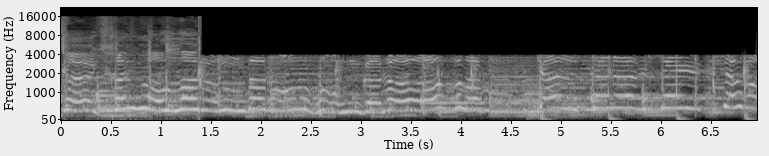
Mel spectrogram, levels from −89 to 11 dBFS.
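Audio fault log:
1.39–6.97 s, input switched to a poorer device: at 1.39 s the sound abruptly turns duller and boxier, with nothing above 3.8 kHz from there to the end. There is no gap at the change. The level drops by about 5 dB and a faint new noise floor appears, far below the signal. This is likely the recording jumping mid-take to a narrower-band microphone or headset call profile with its own tone, gain and background noise.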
